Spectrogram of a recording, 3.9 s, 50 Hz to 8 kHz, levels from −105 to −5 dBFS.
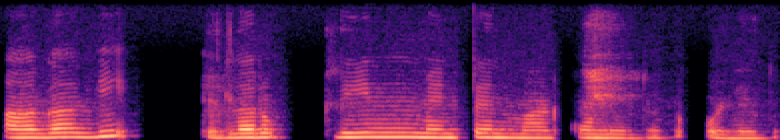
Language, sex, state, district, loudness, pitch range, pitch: Kannada, female, Karnataka, Shimoga, -25 LUFS, 210-245 Hz, 230 Hz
